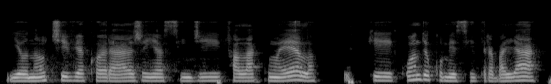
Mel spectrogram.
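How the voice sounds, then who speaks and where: A woman's voice: lowish voice, little pitch movement, normal speed, a little mellow, muffled recording. A woman with a Brazilian Portuguese accent speaking up in an online group, telling her story hesitantly with many fillers over a video call. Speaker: group participant. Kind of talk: personal sharing.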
